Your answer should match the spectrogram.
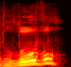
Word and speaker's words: Louisville: Did you say Louisville? – I said Louisville. And having lived in Indiana before, I wanted to, that's the proper pronunciation.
